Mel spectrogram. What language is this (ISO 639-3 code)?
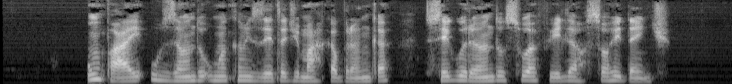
por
